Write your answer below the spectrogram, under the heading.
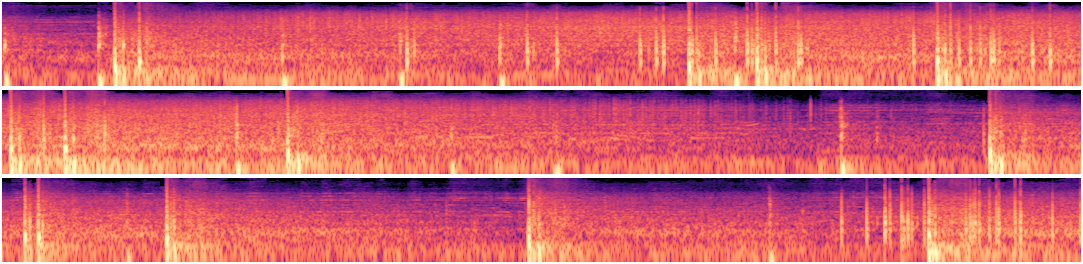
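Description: Aerial fireworks shells bursting: a dense volley of sharp booms with crackling through the first seven seconds or so, then single booms spaced about a second apart, and another quick cluster near the end.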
